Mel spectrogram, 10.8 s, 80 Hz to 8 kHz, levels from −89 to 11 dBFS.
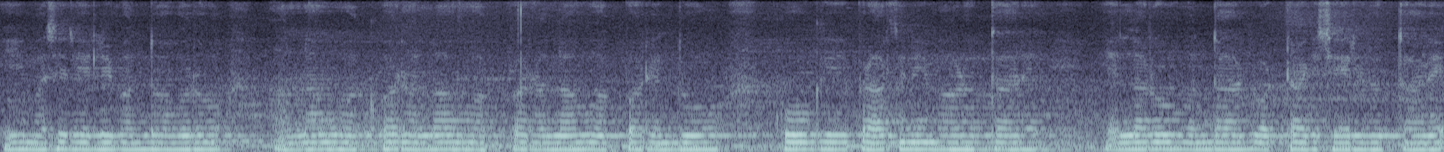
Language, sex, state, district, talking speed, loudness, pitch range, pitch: Kannada, male, Karnataka, Raichur, 85 wpm, -14 LUFS, 135-140 Hz, 135 Hz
